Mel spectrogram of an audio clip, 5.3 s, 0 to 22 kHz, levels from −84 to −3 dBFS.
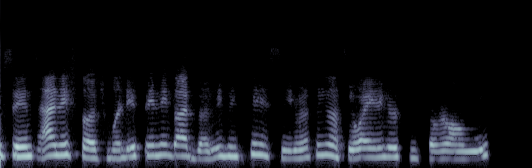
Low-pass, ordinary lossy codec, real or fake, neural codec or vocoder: none; none; fake; codec, 16 kHz, 0.5 kbps, X-Codec, HuBERT features, trained on general audio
